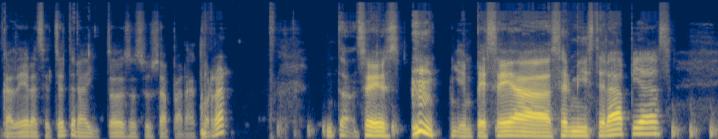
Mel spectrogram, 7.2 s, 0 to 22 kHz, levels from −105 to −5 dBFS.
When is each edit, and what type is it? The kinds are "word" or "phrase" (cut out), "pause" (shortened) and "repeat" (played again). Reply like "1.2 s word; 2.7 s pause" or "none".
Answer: 4.4 s pause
